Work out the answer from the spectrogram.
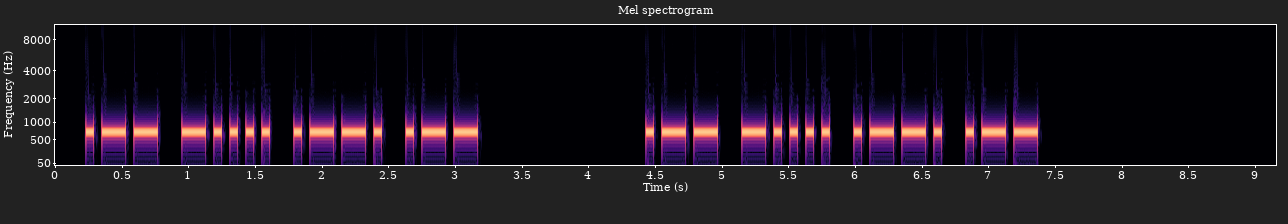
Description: Morse code, heard as a keyed tone, about 20 wpm, 700 Hz. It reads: W6PW W6PW
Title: USA Call Signs - 4 Characters - Repeated 2x - 20wpm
